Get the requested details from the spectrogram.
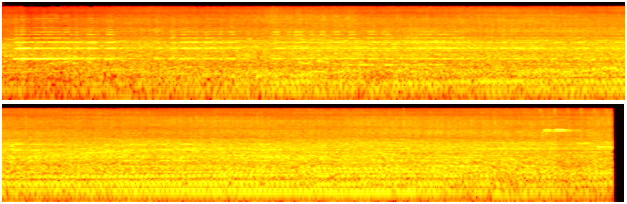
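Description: Car engines rumble as a line of old cars drives slowly past.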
